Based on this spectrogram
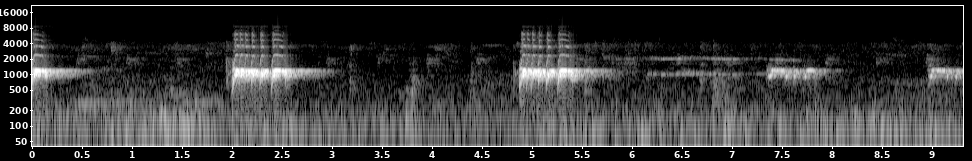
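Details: Zebra dove in a cage, praised for its strong voice and fearless temperament, cooing while the owner reaches into the cage. Loud, pulsed coo phrases come every few seconds, followed by shorter soft coos and a faint higher whistle.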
